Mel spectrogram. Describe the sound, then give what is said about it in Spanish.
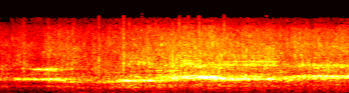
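A Santander football crowd shouts and chants in one continuous roar, swelling louder after about two seconds and peaking midway, with a sustained collective tone running through the noise. “Mira, esos son los gritos de Santander, a ver, vamos a oírlos.”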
